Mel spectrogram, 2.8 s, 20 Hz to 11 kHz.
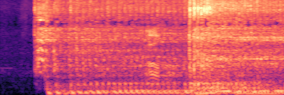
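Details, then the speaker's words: Honda CRF125F dirt bike after draining old gas, cleaning the carb, and tightening a loose throttle cable; starts straight away and settles into a quick, steady, throaty putter with no stumbling; normal start and idle. "sounds like American Muscle if this doesn't get you going we don't know what"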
